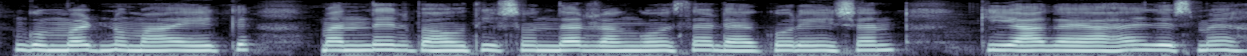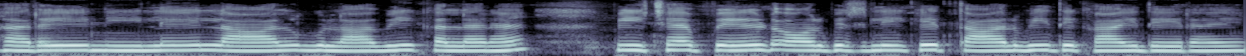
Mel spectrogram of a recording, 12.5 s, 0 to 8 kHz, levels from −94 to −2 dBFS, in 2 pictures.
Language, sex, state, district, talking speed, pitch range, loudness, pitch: Hindi, female, Uttar Pradesh, Etah, 160 wpm, 210-230 Hz, -20 LUFS, 220 Hz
